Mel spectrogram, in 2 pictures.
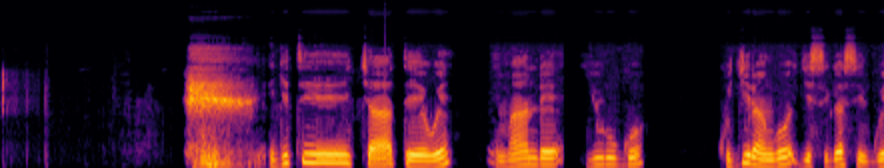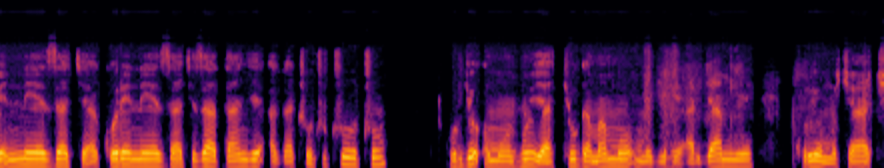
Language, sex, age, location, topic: Kinyarwanda, male, 25-35, Musanze, agriculture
